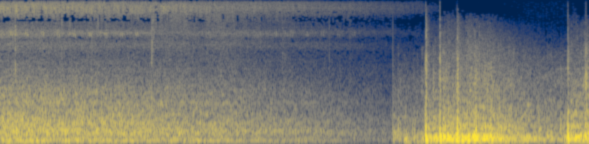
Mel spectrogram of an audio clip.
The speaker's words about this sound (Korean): 차창 밖으로는 슈쾅쾅쾅 요란한 폭죽 소리가 끝도 없이 울려 퍼졌다.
